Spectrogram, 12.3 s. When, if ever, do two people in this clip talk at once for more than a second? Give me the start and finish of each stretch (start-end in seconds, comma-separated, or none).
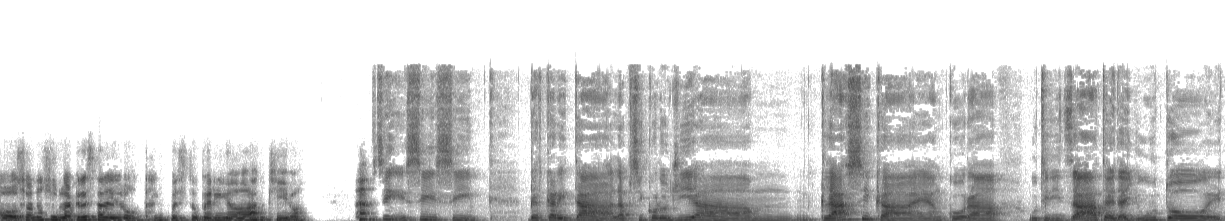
none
